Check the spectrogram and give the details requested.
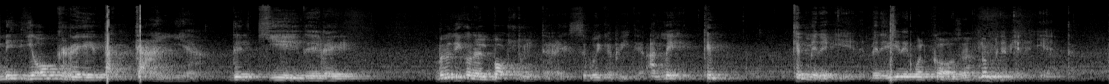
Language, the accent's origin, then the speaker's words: Italian; Rome, Lazio, Italy; E usando il dialetto che ci accomuna, essendo romani, no?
